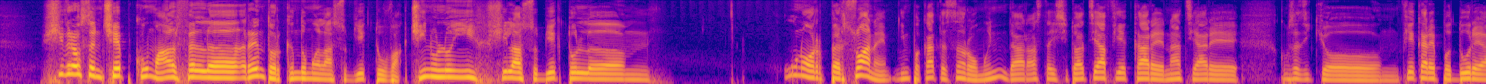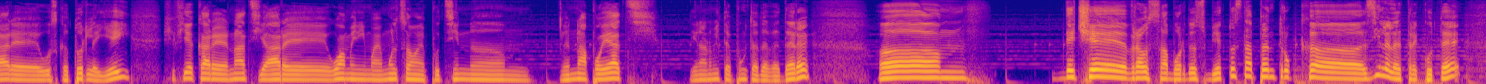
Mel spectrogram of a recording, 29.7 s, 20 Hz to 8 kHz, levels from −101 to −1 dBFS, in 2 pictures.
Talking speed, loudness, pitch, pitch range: 135 wpm, -22 LUFS, 150 Hz, 130-170 Hz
